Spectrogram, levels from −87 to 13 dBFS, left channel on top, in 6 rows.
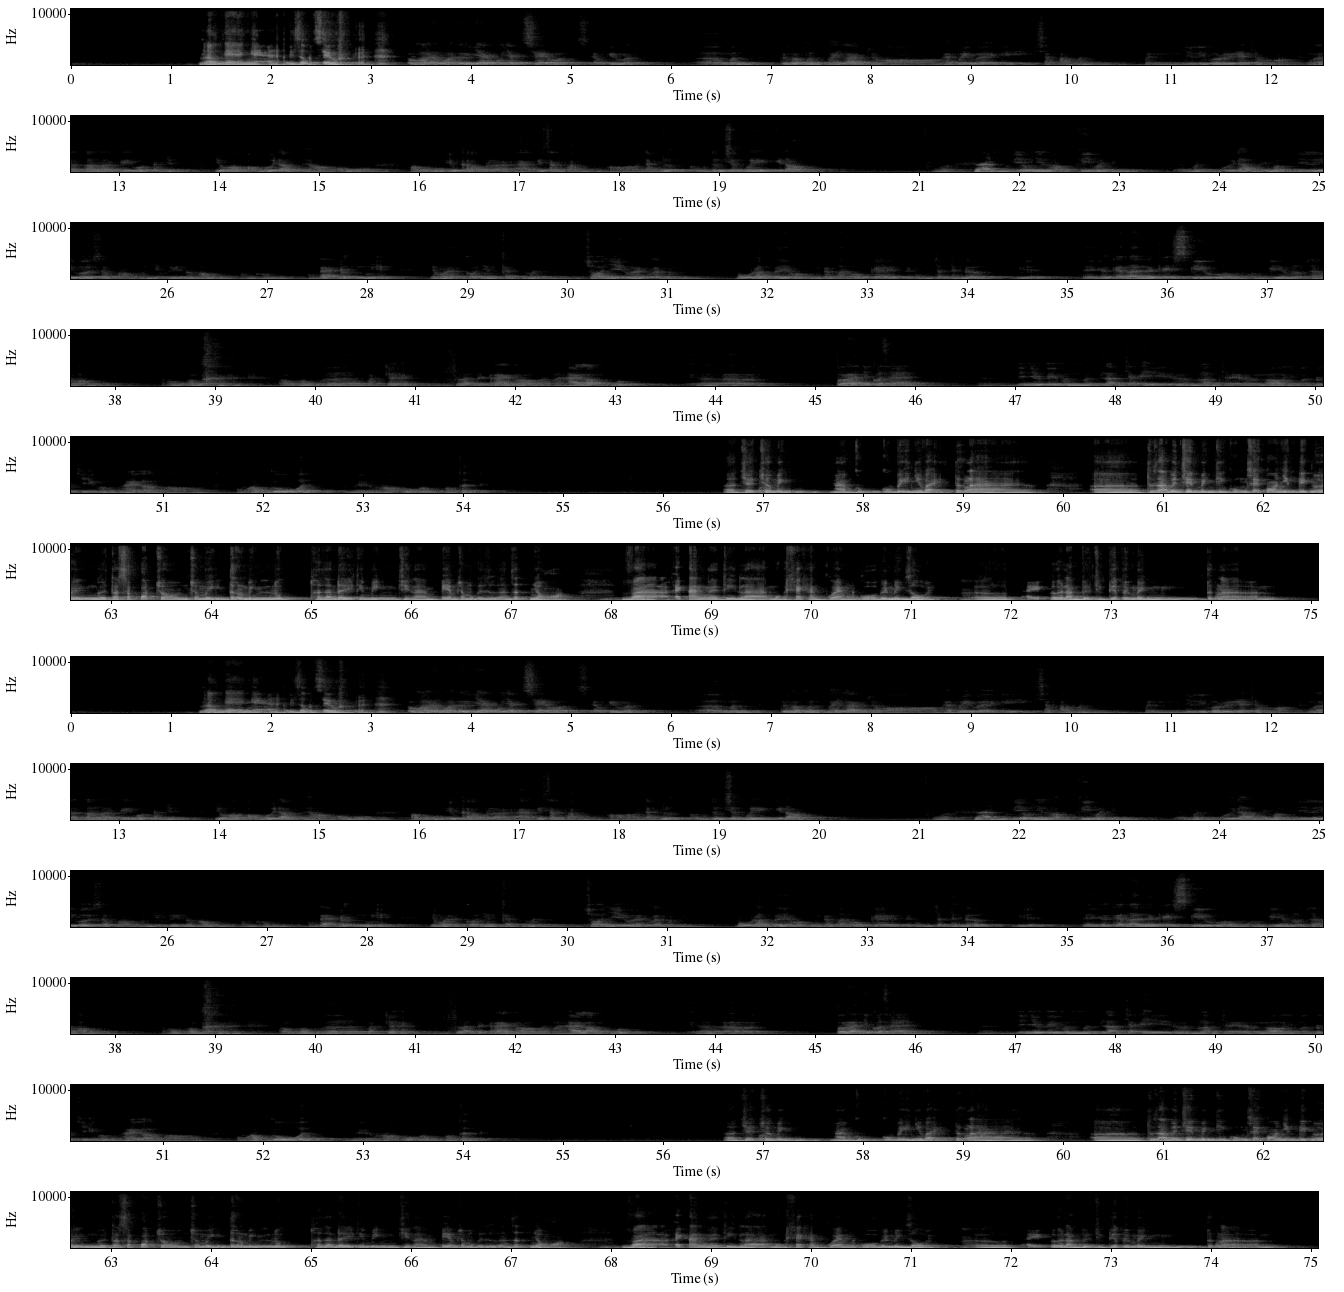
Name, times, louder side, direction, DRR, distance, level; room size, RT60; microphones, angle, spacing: voice 1, 1.3-3.2 21.6-21.8 56.6-59.8 60.3-67.5 68.1-71.3 71.6-74.6, left 2 dB, 45° left, 0.5 m, -29 dB
voice 2, 3.4-5.7 6.2-13.6 14.0-15.5 15.9-19.9 21.1-23.2 23.5-28.2 28.6-31.3 31.7-34.8 35.1-37.9 38.5-43.2 43.7-44.5 45.2-46.1 46.6-51.5 51.7-52.5 52.8-54.1 56.9-57.0 67.9-68.1 71.5-71.7, equal, 10° left, 3.5 m, -46 dB
10.5 x 8.2 x 3.2 m
head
